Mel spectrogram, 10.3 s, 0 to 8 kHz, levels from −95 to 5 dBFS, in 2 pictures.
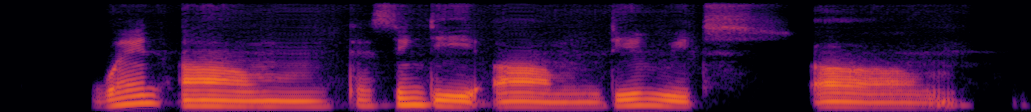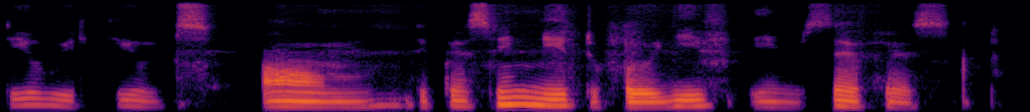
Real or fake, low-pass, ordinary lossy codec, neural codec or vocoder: fake; 7.2 kHz; none; codec, 16 kHz in and 24 kHz out, 1 kbps, XY-Tokenizer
